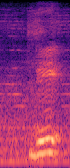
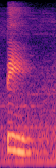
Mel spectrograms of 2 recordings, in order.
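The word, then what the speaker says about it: 地: Di lantai atau tanah nih, ti ya. Nah, kalau pinginnya ti atau d ini ya, itu tuh bacanya bukan di ya teman-teman, tapi ti. Jadi d-nya itu diganti t ya.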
